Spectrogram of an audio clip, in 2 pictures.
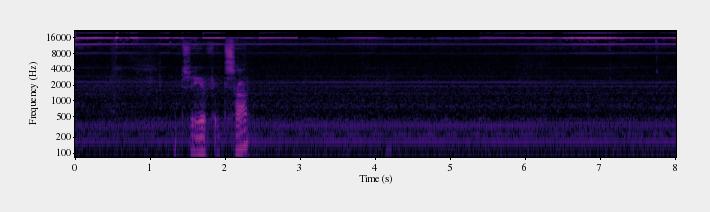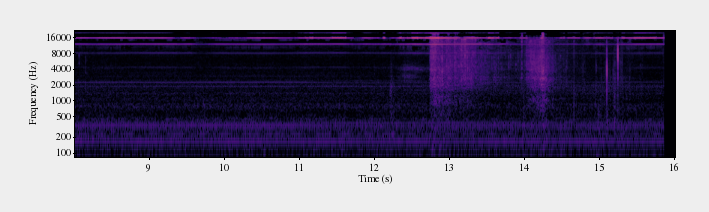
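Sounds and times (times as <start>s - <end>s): low electrical hum: 0.0s - 15.8s
faint high whine: 0.0s - 15.9s
rustling scrapes: 12.7s - 14.8s.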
